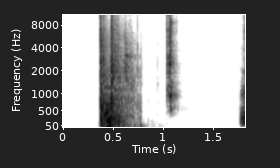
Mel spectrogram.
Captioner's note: door closes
